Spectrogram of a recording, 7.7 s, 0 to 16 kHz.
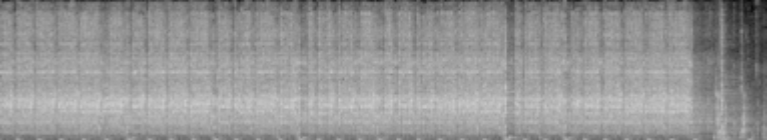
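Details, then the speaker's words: Yanmar 1GM single-cylinder marine diesel in a shop, with cooling water running through to flush the cooling passages: steady, even, unbroken thump at about four firing knocks a second, not bouncing around. Normal running. "I just wanted to start it up I got that water going through there I know the lighting sucks um but thank goodness that I've got it running um and it's not bouncing around"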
